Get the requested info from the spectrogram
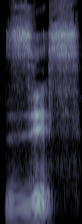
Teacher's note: The voice TH for an especially thick accent turns into a z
